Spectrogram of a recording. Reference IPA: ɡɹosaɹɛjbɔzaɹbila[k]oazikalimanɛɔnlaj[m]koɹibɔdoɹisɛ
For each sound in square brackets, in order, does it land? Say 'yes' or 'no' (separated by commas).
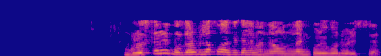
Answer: yes, no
